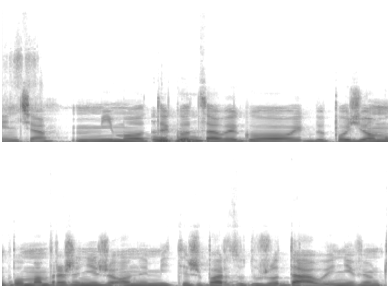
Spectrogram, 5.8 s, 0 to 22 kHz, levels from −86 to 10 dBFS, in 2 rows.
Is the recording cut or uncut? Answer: cut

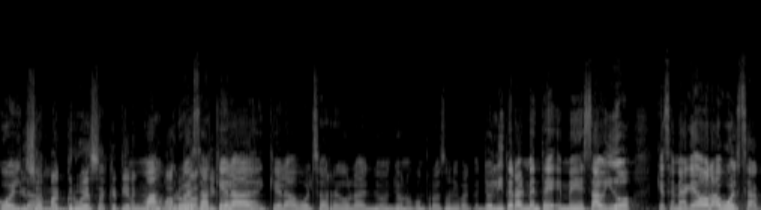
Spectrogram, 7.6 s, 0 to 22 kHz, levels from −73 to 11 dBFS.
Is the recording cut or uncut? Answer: uncut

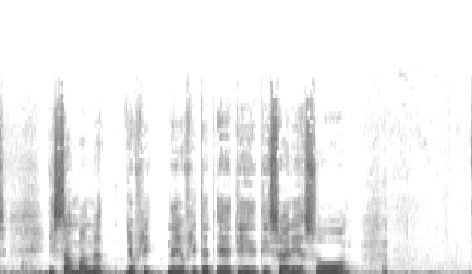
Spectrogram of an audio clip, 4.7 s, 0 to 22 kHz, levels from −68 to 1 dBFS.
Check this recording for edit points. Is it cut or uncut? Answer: cut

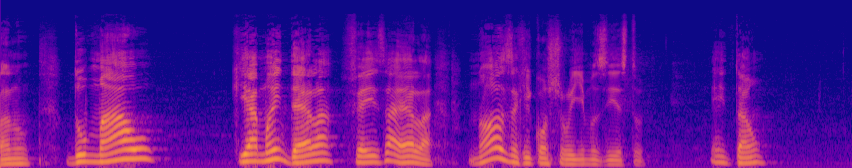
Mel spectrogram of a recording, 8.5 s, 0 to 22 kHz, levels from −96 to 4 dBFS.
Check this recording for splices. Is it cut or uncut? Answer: cut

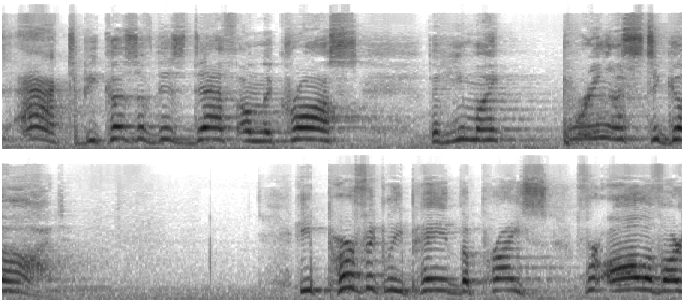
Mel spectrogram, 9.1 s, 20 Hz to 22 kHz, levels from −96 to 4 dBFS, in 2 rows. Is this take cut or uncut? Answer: cut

